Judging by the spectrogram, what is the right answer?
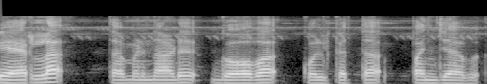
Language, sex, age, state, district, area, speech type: Malayalam, male, 18-30, Kerala, Kottayam, rural, spontaneous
